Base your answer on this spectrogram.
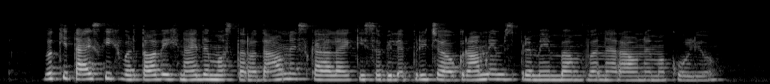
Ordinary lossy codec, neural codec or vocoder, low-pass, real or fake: none; codec, 16 kHz, 16 kbps, FreqCodec, larger model; 7.2 kHz; fake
